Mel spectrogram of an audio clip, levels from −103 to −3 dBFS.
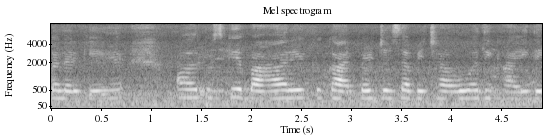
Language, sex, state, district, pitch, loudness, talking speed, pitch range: Hindi, female, Bihar, West Champaran, 235 Hz, -18 LUFS, 170 wpm, 225-245 Hz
